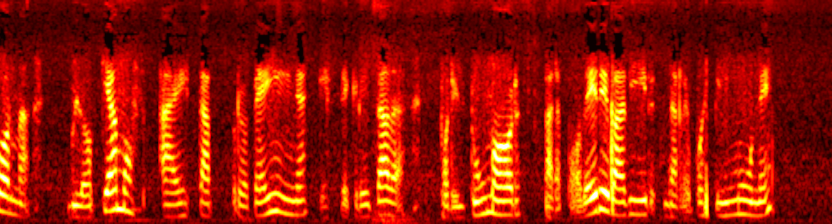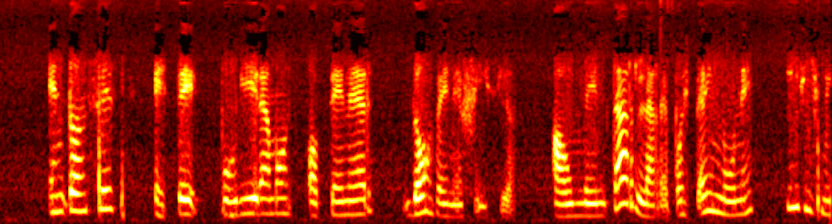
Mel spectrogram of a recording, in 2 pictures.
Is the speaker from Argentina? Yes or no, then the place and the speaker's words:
yes; Córdoba, Argentina; digo acá porque yo soy de Córdoba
